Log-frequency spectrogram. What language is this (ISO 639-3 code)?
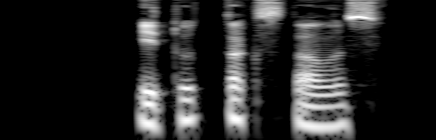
ukr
